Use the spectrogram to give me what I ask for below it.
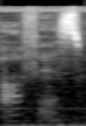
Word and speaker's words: office: syllable ah second syllable in normal speech when we say office we only hear one F sound but we sound it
